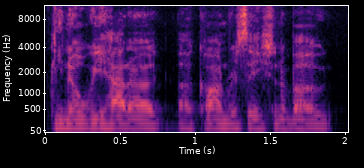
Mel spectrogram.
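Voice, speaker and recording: A man's voice: on the low side, level tone, quick pace, darkish tone, dry recording, studio quality. A man from the Bahamas hosting a casual podcast chat, asking careful, hedged questions and telling stories with laughs. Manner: thoughtful, hedging questions, laughs through stories. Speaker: podcast host.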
